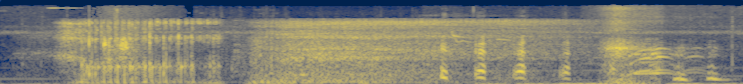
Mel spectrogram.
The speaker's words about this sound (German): hat eine, hat, hat, der hat, hat sich quasi mehr oder weniger selbst aus seiner Rüstung geschält, die da irgendwo in der Ecke liegt und hat schon eine, eine Pfote über den Augen und äh, schnarcht.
